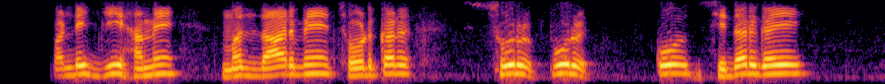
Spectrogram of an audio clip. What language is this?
Hindi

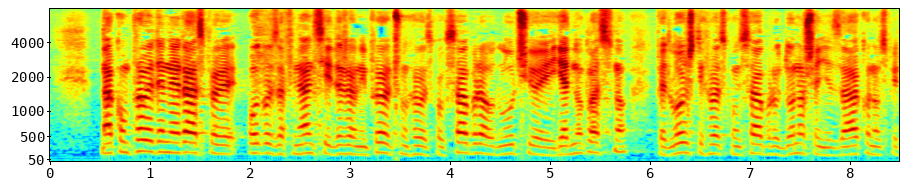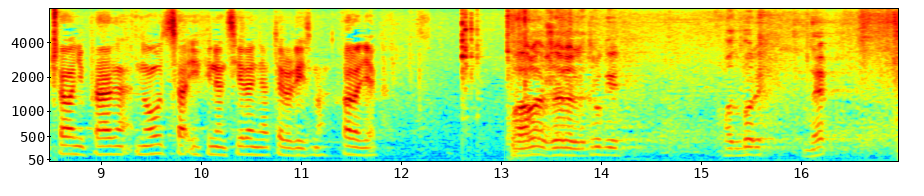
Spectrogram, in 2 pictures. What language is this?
Croatian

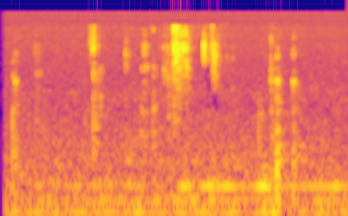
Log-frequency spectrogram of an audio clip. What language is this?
Thai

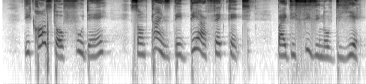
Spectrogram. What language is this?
Nigerian Pidgin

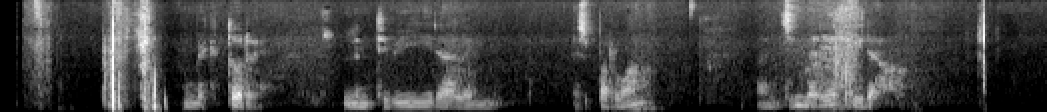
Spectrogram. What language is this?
Basque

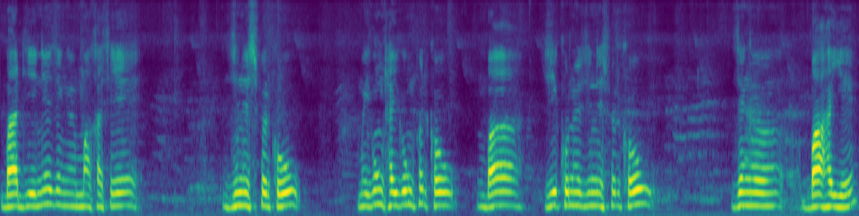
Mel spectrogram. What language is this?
Bodo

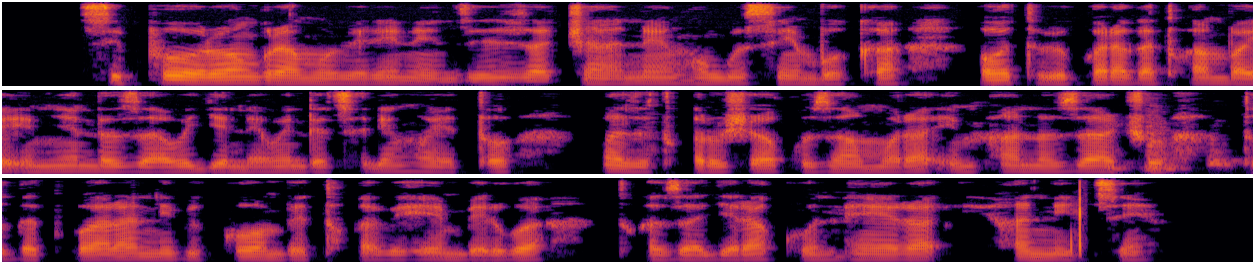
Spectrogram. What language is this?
Kinyarwanda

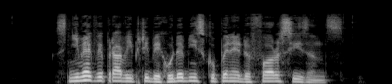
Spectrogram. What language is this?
Czech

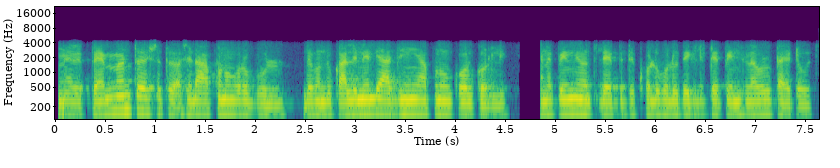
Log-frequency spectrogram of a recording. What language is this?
Odia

